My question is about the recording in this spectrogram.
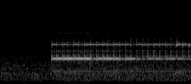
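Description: A telephone rings with a steady, high electronic tone that starts abruptly after a short stretch of near quiet and holds on for the rest of the moment.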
